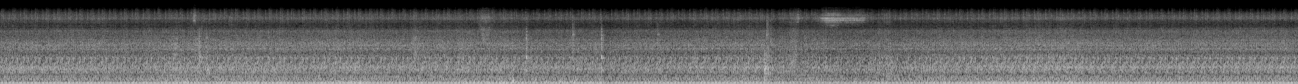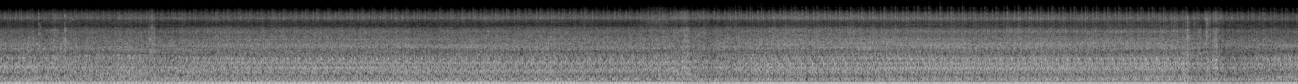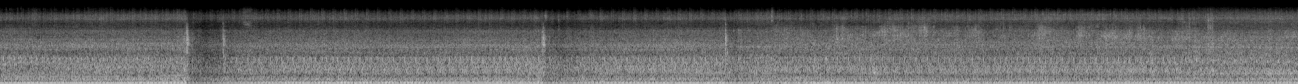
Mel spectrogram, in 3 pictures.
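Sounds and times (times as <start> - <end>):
tractor engine running: 0.0 - 38.9.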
